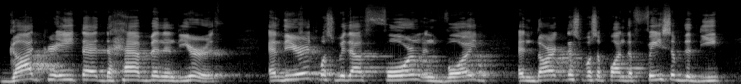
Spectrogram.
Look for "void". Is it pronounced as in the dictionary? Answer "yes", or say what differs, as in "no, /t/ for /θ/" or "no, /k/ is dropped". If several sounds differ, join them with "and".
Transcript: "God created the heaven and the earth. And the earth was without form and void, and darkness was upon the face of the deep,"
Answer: yes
